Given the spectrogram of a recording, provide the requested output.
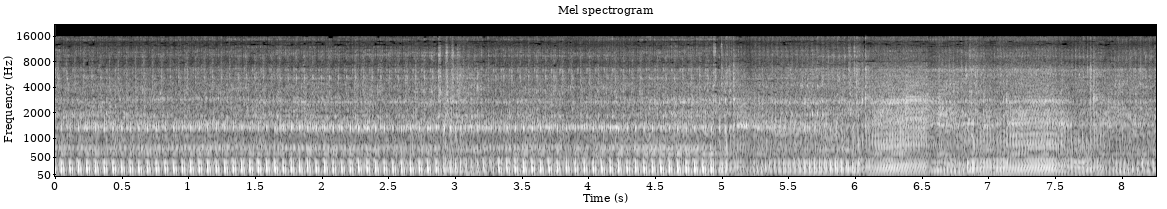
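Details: Honda G35X four-stroke brush cutter after a valve clearance, timing and carburetor tune-up: starts on one pull and buzzes at a fast, even pace, holding steady, then blipping up and settling; normal running.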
